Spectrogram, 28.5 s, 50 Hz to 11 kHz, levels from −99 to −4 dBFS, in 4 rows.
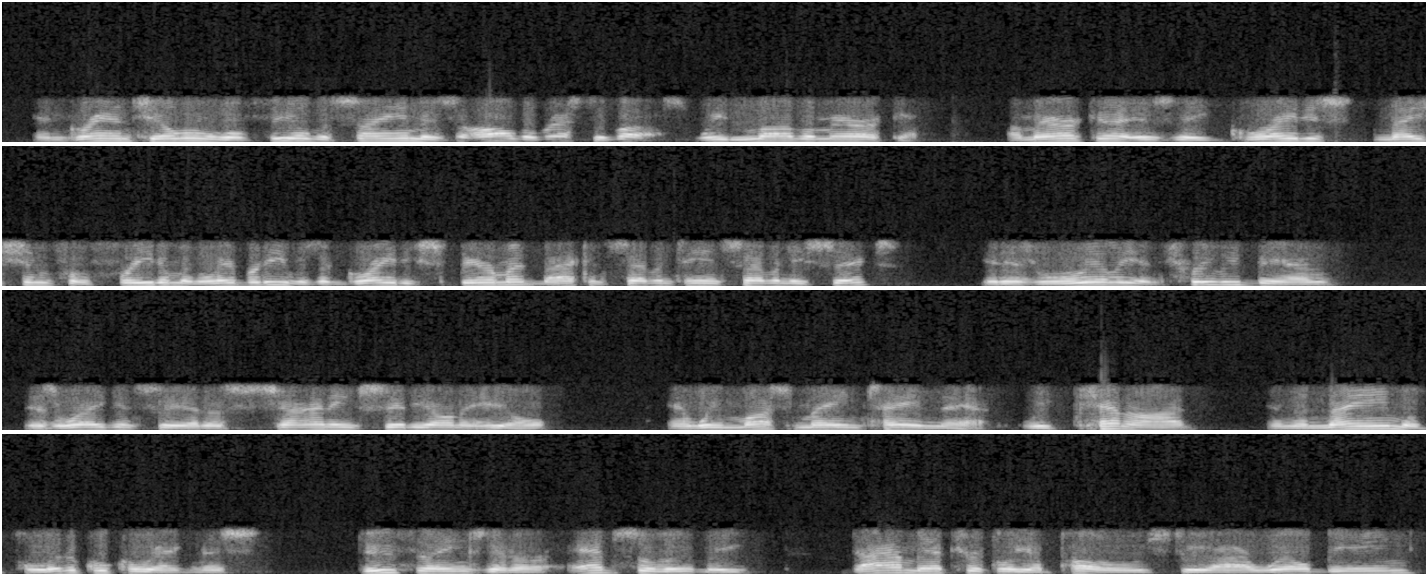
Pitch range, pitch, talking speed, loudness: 150-185 Hz, 165 Hz, 150 wpm, -21 LUFS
